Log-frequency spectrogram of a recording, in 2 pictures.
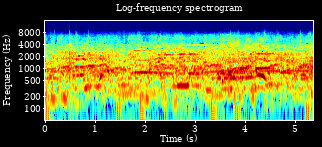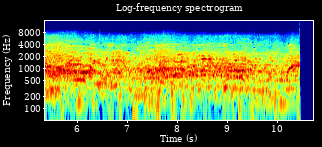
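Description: A large crowd of men and women sings and chants loudly together.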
